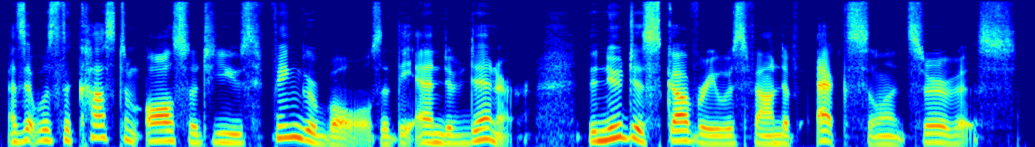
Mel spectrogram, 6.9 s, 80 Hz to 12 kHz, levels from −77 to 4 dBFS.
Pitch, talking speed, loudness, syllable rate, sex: 165 Hz, 200 wpm, -20 LUFS, 5.6 syllables/s, female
